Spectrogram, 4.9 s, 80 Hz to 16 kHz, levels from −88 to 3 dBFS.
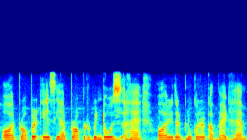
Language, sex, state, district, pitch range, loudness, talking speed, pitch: Hindi, female, Punjab, Pathankot, 220-235 Hz, -16 LUFS, 170 wpm, 230 Hz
